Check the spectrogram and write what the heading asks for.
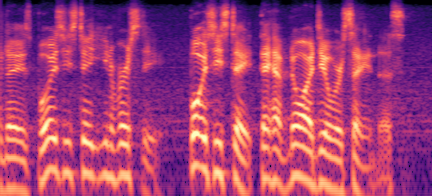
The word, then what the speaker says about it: Boise: Boise State. They have no idea we're saying this. Boise State. Apparently, it's pronounced Boise.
